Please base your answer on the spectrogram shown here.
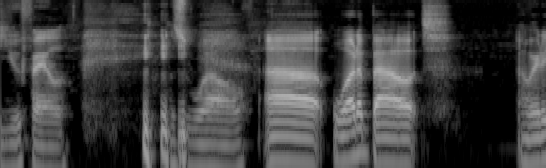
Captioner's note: laughs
